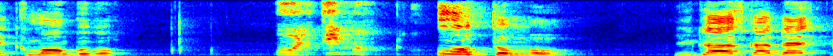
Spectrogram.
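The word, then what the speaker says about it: último: Tim how you say it come on Google Ultimo Ultimo you guys got that to my beautiful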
